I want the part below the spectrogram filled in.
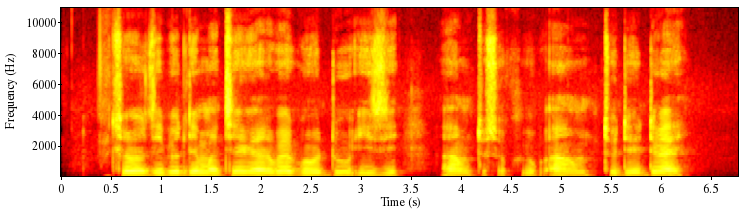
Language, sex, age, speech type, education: Nigerian Pidgin, male, 15-29, spontaneous, tertiary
